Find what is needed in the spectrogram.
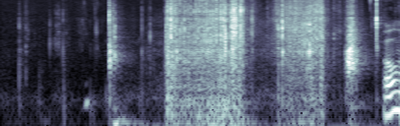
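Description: A deck of tarot cards being shuffled by hand, in two bursts of rapid card riffling a little after a second in and again near three seconds. A short spoken 'oh' comes right at the end.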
